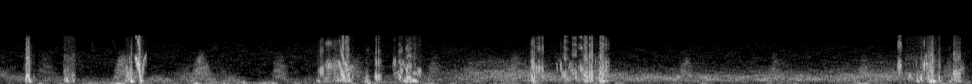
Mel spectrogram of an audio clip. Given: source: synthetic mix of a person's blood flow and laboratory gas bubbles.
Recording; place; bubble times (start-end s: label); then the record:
Doppler ultrasound of blood flow; subclavian vein
0.24-0.35 s: bubbles
0.63-0.76 s: bubbles
1.23-1.47 s: bubbles
3.16-3.56 s: bubbles
3.73-3.84 s: bubbles
3.92-4.22 s: bubbles
5.28-5.45 s: bubbles
5.56-6.11 s: bubbles
8.97-9.44 s: bubbles
9.49-9.65 s: bubbles
From the record:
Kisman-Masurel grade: 223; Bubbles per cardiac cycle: several, 3 to 8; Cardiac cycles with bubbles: 10 to 50%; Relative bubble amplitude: loud (0.450 to 0.775); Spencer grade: 2 (many but less than half of the cardiac periods contain bubble signals, singularly or in groups); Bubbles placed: anywhere in the cardiac cycle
